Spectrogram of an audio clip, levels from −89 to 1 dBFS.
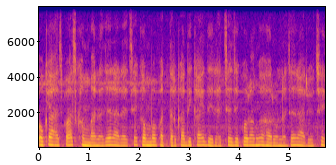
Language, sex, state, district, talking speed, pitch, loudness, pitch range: Rajasthani, female, Rajasthan, Nagaur, 220 wpm, 185 Hz, -17 LUFS, 170-195 Hz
